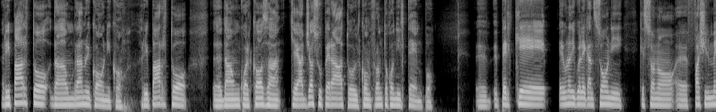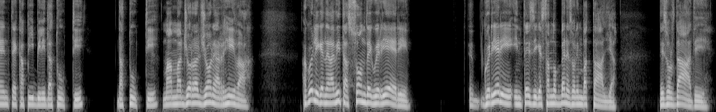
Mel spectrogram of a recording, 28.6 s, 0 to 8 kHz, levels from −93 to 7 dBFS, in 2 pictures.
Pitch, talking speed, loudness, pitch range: 130 Hz, 125 wpm, -20 LUFS, 115-140 Hz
